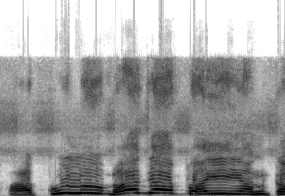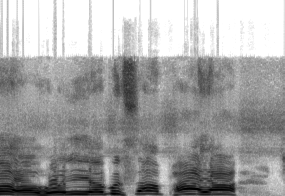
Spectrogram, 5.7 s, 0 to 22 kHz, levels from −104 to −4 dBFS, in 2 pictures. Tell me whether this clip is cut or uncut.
uncut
